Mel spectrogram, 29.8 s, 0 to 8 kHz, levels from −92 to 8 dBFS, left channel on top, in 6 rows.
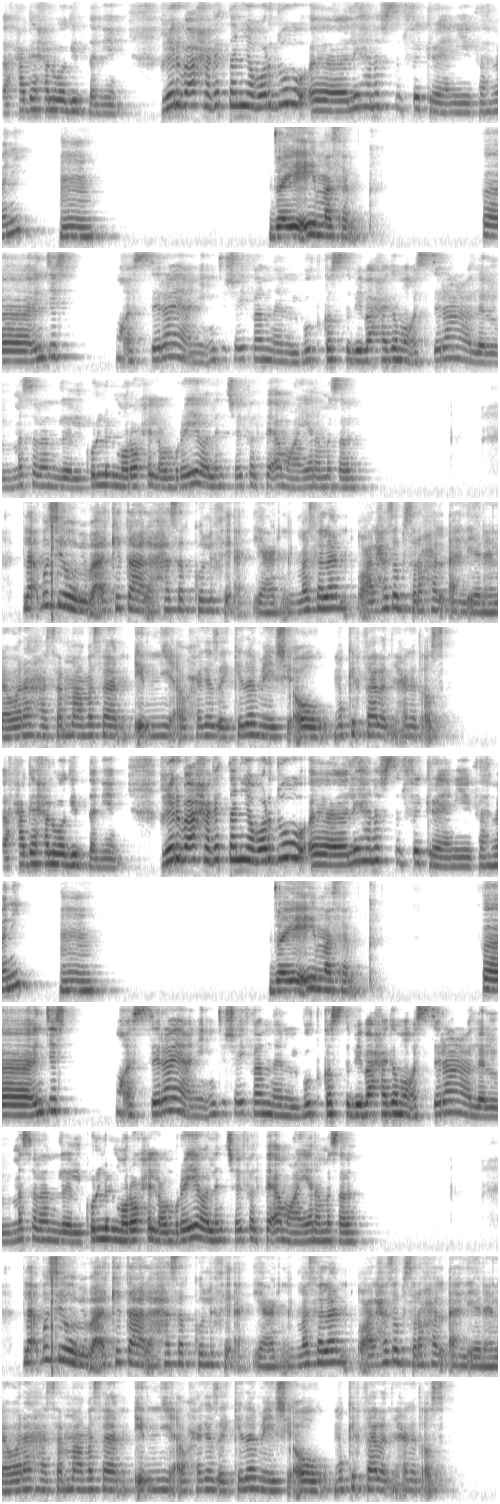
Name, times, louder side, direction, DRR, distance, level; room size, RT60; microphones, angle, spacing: voice 1, 0.0-5.2 9.8-10.6 11.1-18.4, right 6 dB, 85° right, 0.5 m, -28 dB
voice 2, 5.5-5.9 7.6-8.6 20.0-29.2, equal, ahead, 0.9 m, -29 dB
10.5 x 9.6 x 6.0 m
head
